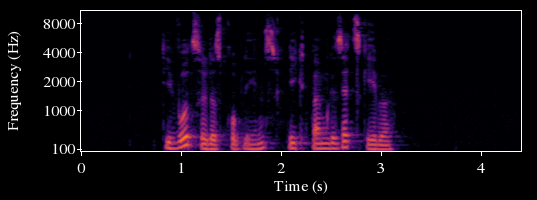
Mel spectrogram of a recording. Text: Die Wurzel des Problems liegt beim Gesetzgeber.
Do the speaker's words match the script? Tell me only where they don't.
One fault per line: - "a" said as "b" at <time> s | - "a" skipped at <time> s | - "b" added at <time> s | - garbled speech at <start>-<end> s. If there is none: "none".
none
